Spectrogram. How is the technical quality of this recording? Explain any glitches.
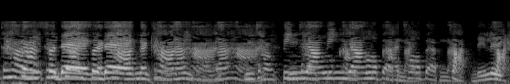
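The recording has two faults running through the whole clip: the speech is doubled by a delayed copy, and it carries heavy low-delay codec damage.

Doubled audio track: the speech is followed throughout by a second, full-band copy about 400 ms behind at roughly equal loudness. This is likely a second capture path or a misaligned edit. On a waveform, every burst repeats as a clean, undecayed twin, and a spectrogram shows each syllable pattern shifted sideways.

Low-delay AAC compression: across the whole clip, the speech sounds rough and grainy, with hiss between harmonics. This is likely AAC-ELD, whose short frames smear pitch detail, and the heavy damage fits a bitrate around 16 kbps. A spectrogram shows blurred harmonic lines, noise filling the gaps, and nothing above 7.8 kHz.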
